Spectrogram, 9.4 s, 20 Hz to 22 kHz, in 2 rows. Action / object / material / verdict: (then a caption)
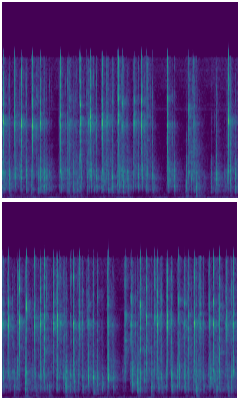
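tap / mechanical keyboard with plastic keycaps / plastic / none. A black RGB Redragon K588 Broadsword mechanical keyboard with plastic keycaps is typed on rapidly with the fingertips of both hands. A fast, uneven stream of short, bright clicks and clacks centres around 3 kHz, each dying away almost instantly over a faint low hum, with a couple of brief pauses.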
